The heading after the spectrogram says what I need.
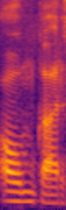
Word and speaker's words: ओम: ओ ये तरीका होता है जैसे पहले मुख को थोड़ा सा खोला और आ का उच्चारण किया। छोटा आ है। आ उच्चारण किया थोड़ी देर तक वो गूंजेगा। फिर थोड़ा मुंह बंद किया तो अपने आप उ बन जाएगा। और फिर बिल्कुल ओठ जब हम जोड़ देते हैं तब कंठ से म का ध्वनि आती है।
